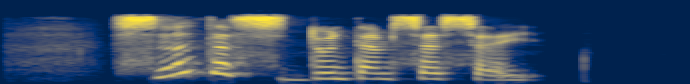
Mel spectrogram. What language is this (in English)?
Kabyle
